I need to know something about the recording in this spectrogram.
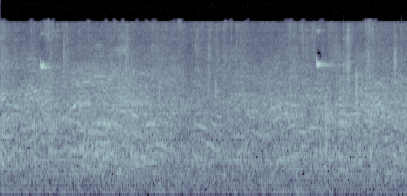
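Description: Outdoor background chatter of a crowd of adults and children on a street, steady and fairly quiet, with no single voice standing out.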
